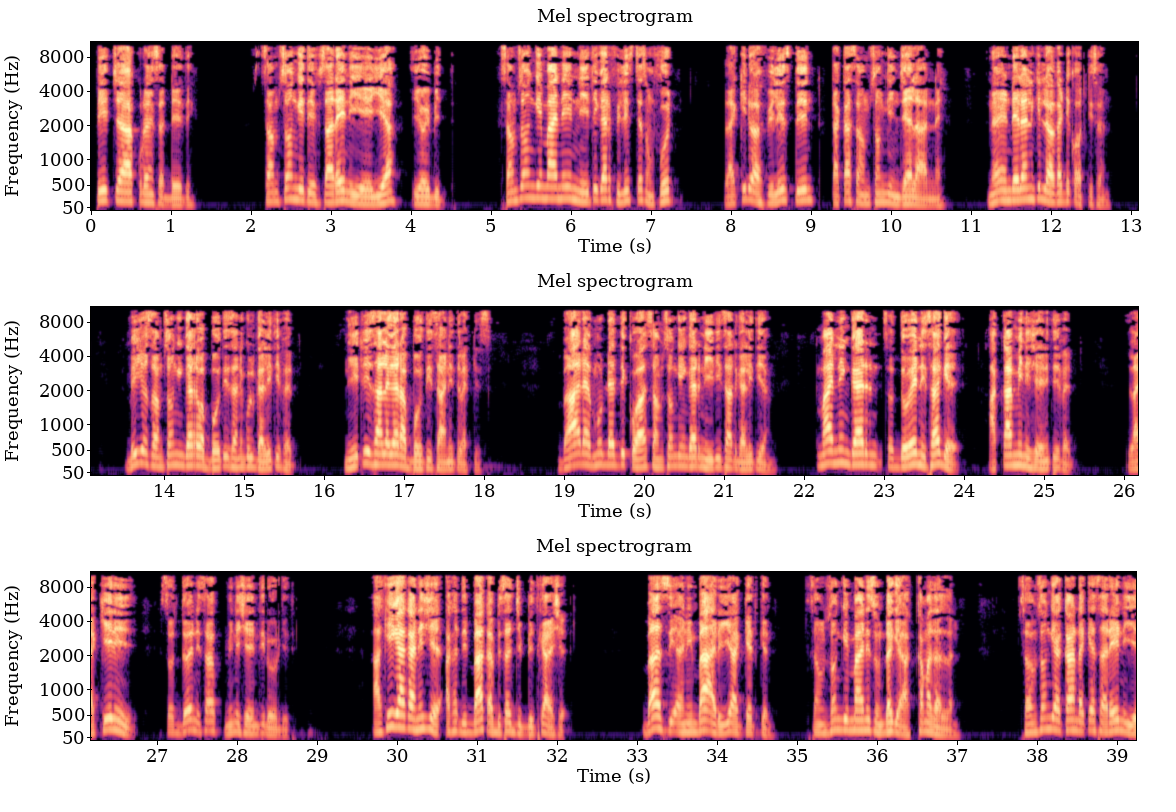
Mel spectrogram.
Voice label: afan munyoyaya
